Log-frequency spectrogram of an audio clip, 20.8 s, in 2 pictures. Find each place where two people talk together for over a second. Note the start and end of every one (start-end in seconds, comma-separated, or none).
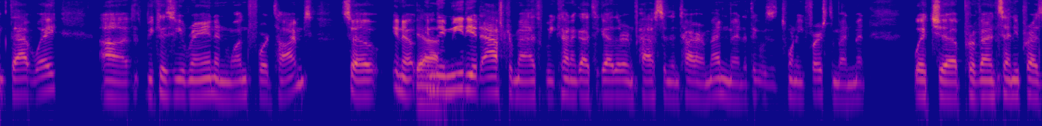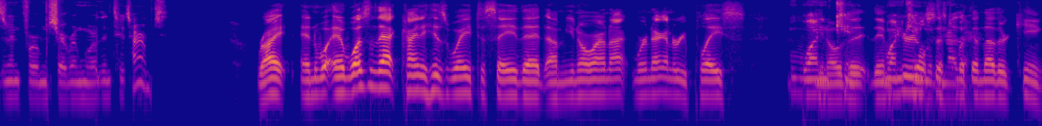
18.5-20.1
